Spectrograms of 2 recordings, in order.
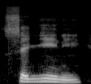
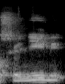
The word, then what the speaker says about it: Segnini: Y bueno, pues un enorme placer, Mira, bueno, soy Segnini o Segnini, de las dos de la manera funciona. Segnini es la forma correcta en el idioma italiano de pronunciar el apellido, porque la S y la G juntas se pronuncian como ñ.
